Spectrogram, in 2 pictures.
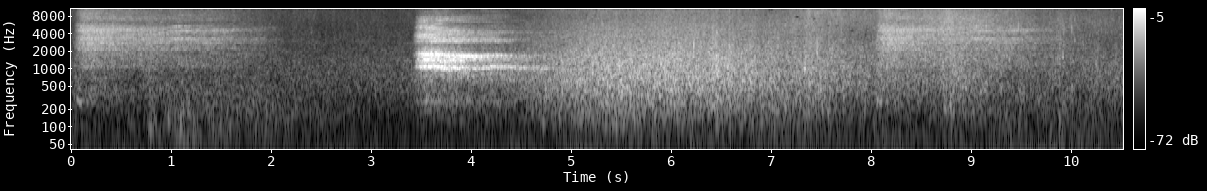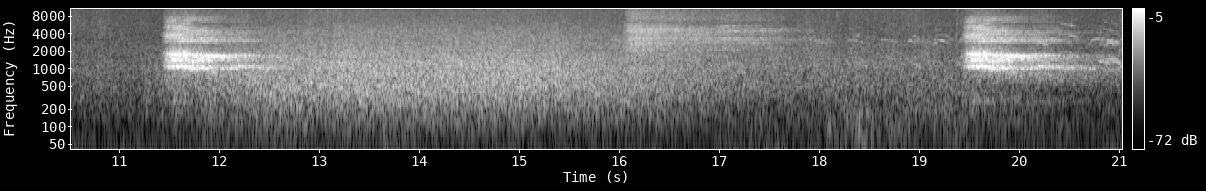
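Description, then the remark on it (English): Three long, slow ocean breaths, steady, each beginning with a sharp intake through the nose and then a broad rushing hiss let out through the open mouth to imitate the ocean, swelling and fading like a wave washing onto shore. No one speaks. “Make a sound like the ocean. Nice work. I'll do three more ocean breaths.”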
